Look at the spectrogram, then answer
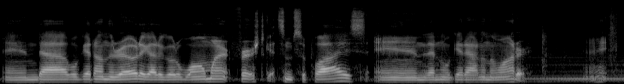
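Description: A man's voice: medium pitch, little pitch movement, a little fast, clear, resonant tone. A young man talking casually to an action camera outdoors by the water, rambling and hesitant with many ums. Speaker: fishing vlogger. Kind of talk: casual vlog narration. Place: outdoors by a lake and in a boat. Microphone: action camera at arm's length.

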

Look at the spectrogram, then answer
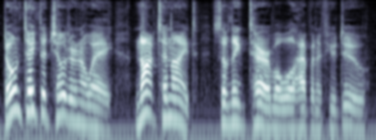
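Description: A man's voice: mid-range voice, normal speed, sharp tone, dry recording. A man voicing an eerie grey-faced woman who delivers urgent, pleading warnings. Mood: frantic.

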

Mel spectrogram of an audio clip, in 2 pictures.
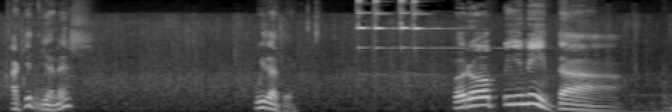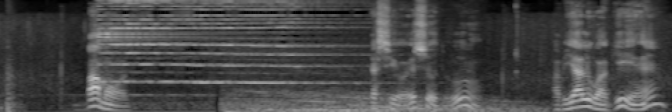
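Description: A man's voice: medium pitch, big pitch swings, slow pace, long pauses, faint music behind. A man from Spain with a Spanish accent doing playful, casual gameplay commentary, chatting to himself and reading dialogue aloud. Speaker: gaming video host. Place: indoor streaming setup. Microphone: close desk boom microphone.

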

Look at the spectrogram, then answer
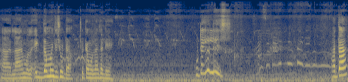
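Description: A woman's voice: very animated, measured pace, noisy background. Chatty woman filming a park vlog. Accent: Marathi. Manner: chatty, coaxing a small child, often calling out high. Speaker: vlogger. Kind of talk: casual vlog narration to viewers. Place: outdoor park with playground. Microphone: handheld camera.

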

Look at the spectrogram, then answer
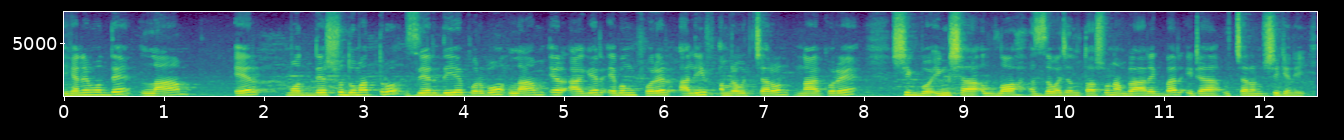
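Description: A man teaching Quran recitation in a slow, step-by-step lesson, spelling Arabic letters syllable by syllable and repeating points for learners. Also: sits high, fairly even intonation, darkish tone, slight background noise.

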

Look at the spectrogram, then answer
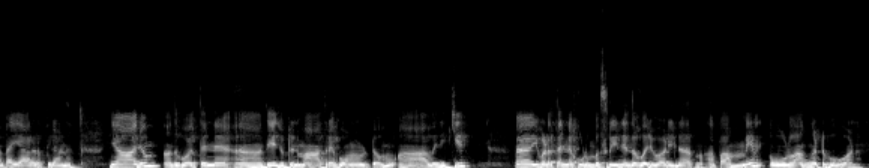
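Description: A woman, a mother narrating her family vlog in a chatty, homely way. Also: on the low side. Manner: chatty, homely storytelling with frequent fillers. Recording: slightly dull lo-fi sound, faint music behind.

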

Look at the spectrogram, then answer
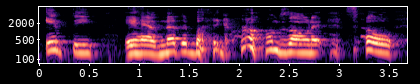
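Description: A man's voice: high-pitched, slow, warm tone. A middle-aged man chatting casually and playfully as he hosts a snack review at home. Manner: joking, playful, chuckles as talking. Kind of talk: casual food review chat. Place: living room at home, indoors.

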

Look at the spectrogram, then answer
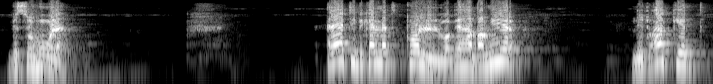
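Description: A man's voice: a little high, fairly bright tone. A male grammar teacher. He explains a lesson step by step, asks his pupils questions, answers them himself, and often restarts his sentences. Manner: frequent restarts and drawn-out fillers. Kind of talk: recorded classroom lesson.

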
